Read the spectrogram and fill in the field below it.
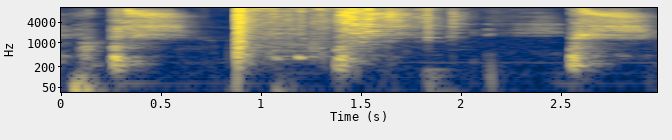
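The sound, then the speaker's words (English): A person breaks every sugar glass car window in several loud, crashing bursts, each smash followed by a tinkling spray of falling shards, with short pauses between the hits and no talking. “He's breaking all the windows. He's breaking every window.”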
